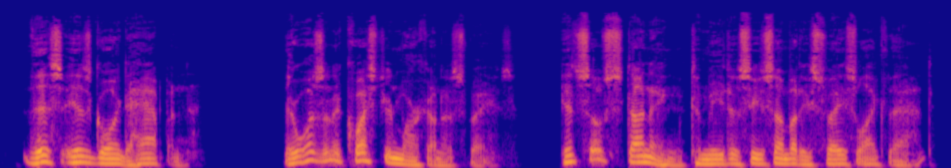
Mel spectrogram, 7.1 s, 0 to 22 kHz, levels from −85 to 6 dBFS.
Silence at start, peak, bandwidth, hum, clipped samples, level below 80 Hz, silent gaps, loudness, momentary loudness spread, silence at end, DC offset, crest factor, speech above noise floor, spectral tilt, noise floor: 0.2 s; -4 dBFS; 16 kHz; none; under 0.1%; -38 dBFS; 1.57-2.12 s, 3.91-4.18 s; -21 LUFS; 13 LU; 0.2 s; under 0.1%; 18 dB; over 70 dB; -6 dB/octave; under -90 dBFS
